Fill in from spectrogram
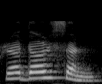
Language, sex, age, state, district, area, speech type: Nepali, female, 18-30, West Bengal, Darjeeling, rural, spontaneous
